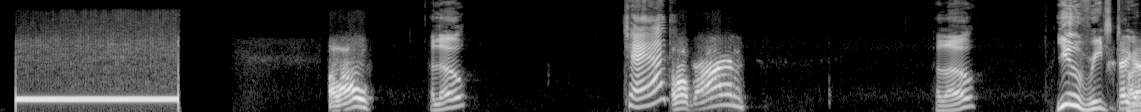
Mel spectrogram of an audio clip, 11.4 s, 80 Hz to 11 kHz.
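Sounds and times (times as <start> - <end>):
telephone dial tone while a call is being placed: 0.1 - 1.8
speech: 3.6 - 4.7, 6.2 - 7.5, 9.4 - 9.8, 10.6 - 11.4.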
